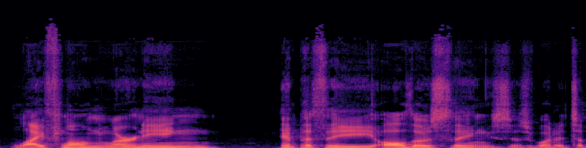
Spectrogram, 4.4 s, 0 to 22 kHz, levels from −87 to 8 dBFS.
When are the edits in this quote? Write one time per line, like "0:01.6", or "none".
none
